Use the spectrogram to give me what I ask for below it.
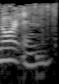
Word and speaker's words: Norton: Jim Norton. Okay, see, that's right. You have like the sound in Norton. You don't hard the T.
